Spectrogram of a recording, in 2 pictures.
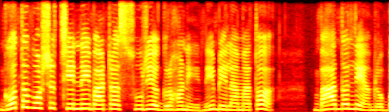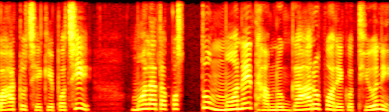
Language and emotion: Nepali, sad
